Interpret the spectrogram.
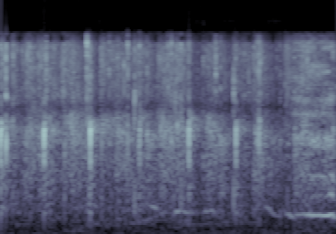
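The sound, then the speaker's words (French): Audience applause: a dense patter of many hands clapping, steady and fairly loud, with a few sharper claps standing out and faint voices mixed in beneath the noise. “Vas-y, applaudis, qu'est-ce qu'il y a”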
